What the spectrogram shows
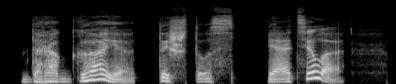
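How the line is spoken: Growling orderly. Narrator (Russian): прорычал санитар

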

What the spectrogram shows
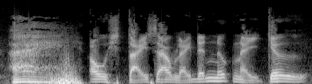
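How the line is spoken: Sighing. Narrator (Vietnamese): Lý Tịnh thở dài

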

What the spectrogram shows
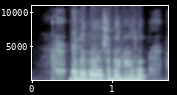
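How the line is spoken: Squeaking. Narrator (Russian): пищала я

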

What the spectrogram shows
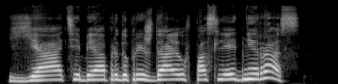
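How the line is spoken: Shouting. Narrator (Russian): крикнула королева

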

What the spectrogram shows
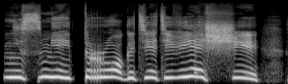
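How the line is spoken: Shrill shriek. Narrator (Russian): завизжала она

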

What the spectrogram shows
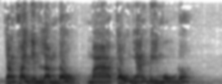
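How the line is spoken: Young man, faint scornful smile. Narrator (Vietnamese): Thanh niên chỉ cười nhạt rồi nói

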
